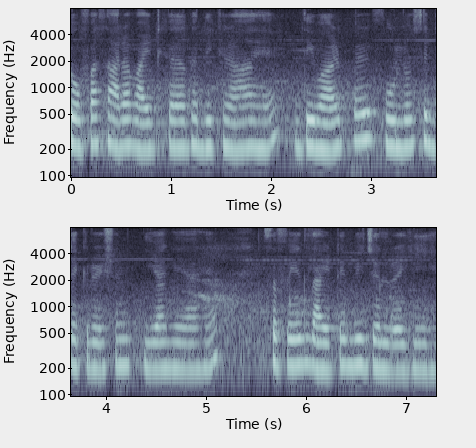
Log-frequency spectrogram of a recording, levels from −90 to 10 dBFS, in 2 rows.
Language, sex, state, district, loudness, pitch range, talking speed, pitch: Hindi, female, Uttar Pradesh, Muzaffarnagar, -17 LUFS, 200-220 Hz, 180 wpm, 215 Hz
